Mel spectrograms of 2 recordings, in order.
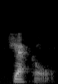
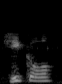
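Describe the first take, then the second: First: The name is said the more common way. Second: The name is said the less common way. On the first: This is the pronunciation most people use today. "the more commonly used Jekyll" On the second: This is the original pronunciation of the name. "go from Jekyll"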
